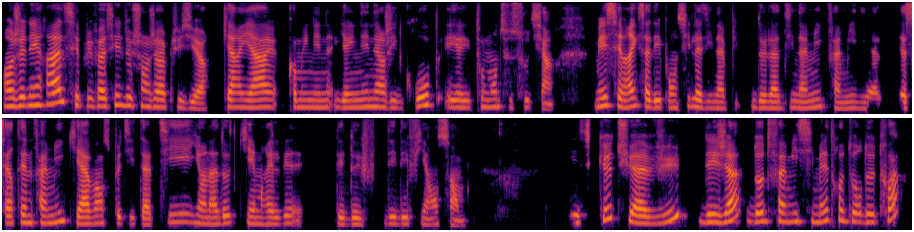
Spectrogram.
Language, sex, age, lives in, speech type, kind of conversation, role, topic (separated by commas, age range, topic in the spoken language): French, female, 35-39, Spain, read, expert-assistant, expert, Faut-il avoir peur ou espoir face aux changements du climat ?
